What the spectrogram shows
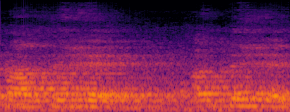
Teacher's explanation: पीछे ह की साउंड आती है तो वो क्या है? वो विसर्ग है। उनके पीछे 2 बिंदु लग जाते हैं तो उसको हम विसर्ग कहते हैं।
